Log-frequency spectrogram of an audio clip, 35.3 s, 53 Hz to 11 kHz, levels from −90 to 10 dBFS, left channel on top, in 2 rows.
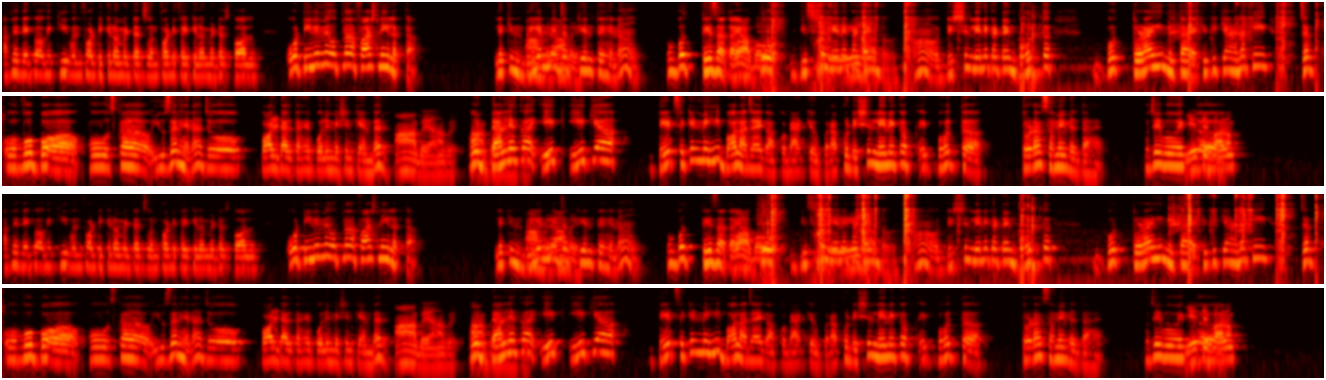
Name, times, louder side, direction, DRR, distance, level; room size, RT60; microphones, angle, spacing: voice 1, 0.0-3.4 3.8-5.5 6.6-8.5 8.9-11.8 12.1-14.1 14.5-22.8 23.8-25.8 26.4-30.7 31.2-32.3 32.9-34.0, left 3 dB, 55° left, 0.9 m, -38 dB
voice 2, 7.0-7.7 9.7-10.2 11.0-11.8 22.9-24.1 33.4-34.0, equal, ahead, 0.9 m, -40 dB
sound 1, 10.1-10.3 10.8-11.1 11.4-12.2 12.7-12.8 13.2-13.3 13.6-13.9 15.5-16.2 16.4-16.7 17.0-17.1 17.5-17.6, right 9 dB, 75° right, 1.5 m, -33 dB
17.0 x 11.0 x 5.1 m
head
